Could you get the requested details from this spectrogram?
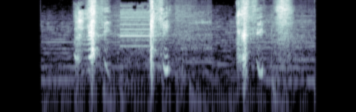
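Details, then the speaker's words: Three quick, sharp sneezes from more than one person, friends, with music playing in the background; sneezing. "I sneezed. Oh, I'm not allowed to sneeze."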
